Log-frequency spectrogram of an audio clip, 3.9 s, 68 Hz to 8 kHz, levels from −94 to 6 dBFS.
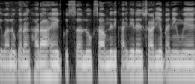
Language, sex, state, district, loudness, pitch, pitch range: Hindi, male, Bihar, Bhagalpur, -17 LUFS, 110 Hz, 105-110 Hz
